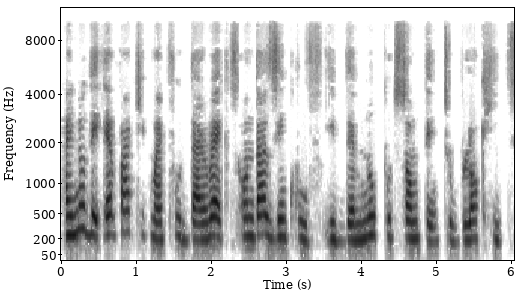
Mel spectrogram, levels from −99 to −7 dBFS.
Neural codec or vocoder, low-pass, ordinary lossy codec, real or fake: vocoder, 22.05 kHz, 80 mel bands, WaveNeXt; 9.9 kHz; AAC, 32 kbps; fake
